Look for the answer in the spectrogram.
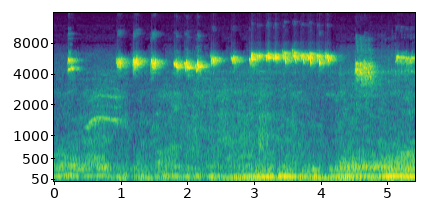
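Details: Bird in lively singing form, called konin dacok: a fast run of high, evenly spaced piping notes forming a trill, followed by a harsher burst and a closing note, over steady low background rumble.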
